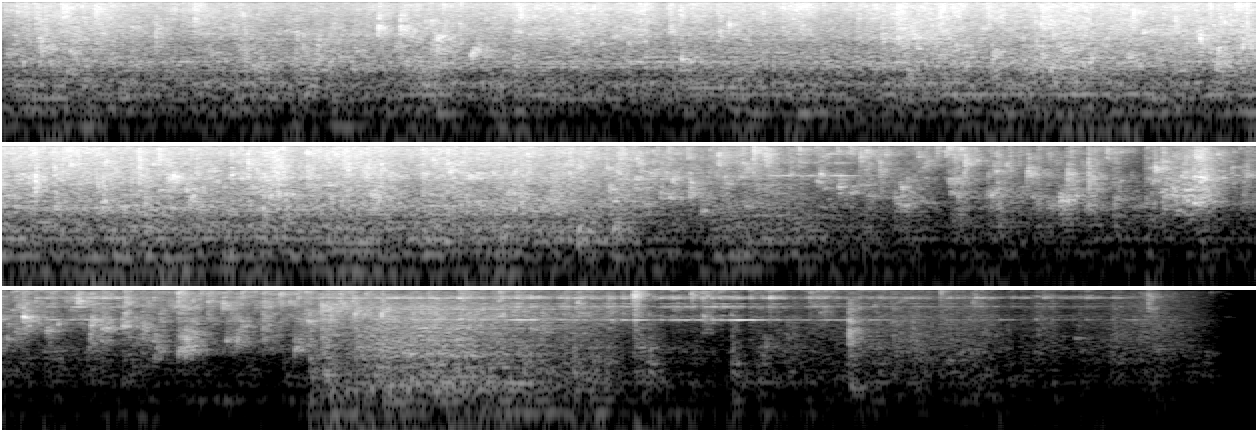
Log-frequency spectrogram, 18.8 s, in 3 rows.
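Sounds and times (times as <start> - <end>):
shower running: 0.0 - 18.4.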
